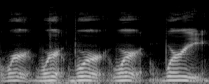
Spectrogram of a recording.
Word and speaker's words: worry: Words like work, world, worry, to pronounce them correctly, you could imagine that there is no vowel sound, that it's no like R sound, that is literally W and then R, worry, you know, worry.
